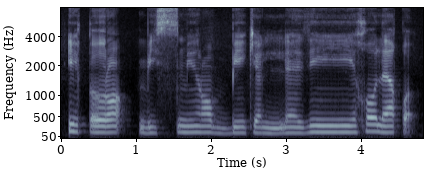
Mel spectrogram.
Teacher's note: Iqroda qofda qalqala bor, ro tafhim yo'g'on. Ro deganda hamza ustida sukun bilan kelyapti.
